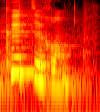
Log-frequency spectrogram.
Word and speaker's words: Côtes du Rhône: I don't know if I've pronounced that correctly. Côte du Rhône. – Côte du There you go.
